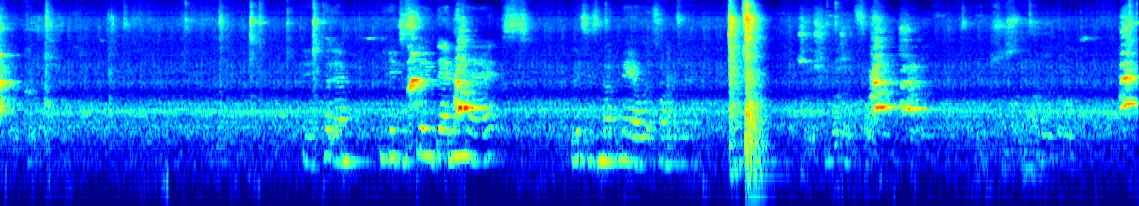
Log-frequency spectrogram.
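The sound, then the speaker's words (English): A dog lets out a scattered series of short barks and high, whiny yips over a steady low hum, with muffled voices in the background. “That poor dog's not very happy, is he?”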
